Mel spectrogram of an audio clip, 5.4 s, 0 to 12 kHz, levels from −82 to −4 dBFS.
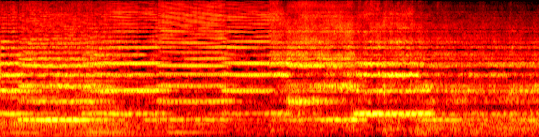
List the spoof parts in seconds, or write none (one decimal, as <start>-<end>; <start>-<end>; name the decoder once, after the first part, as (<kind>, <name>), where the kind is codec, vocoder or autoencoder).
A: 2.7-5.4 (codec, HILCodec)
